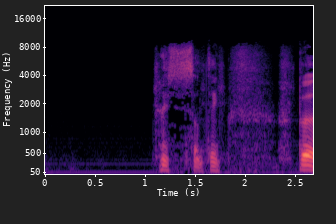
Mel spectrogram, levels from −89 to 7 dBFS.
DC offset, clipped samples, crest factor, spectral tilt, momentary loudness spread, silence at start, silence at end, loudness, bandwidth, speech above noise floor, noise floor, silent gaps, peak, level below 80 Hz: under 0.1%; under 0.1%; 22 dB; -3.5 dB/octave; 14 LU; 1.1 s; 0 s; -38 LUFS; 9.4 kHz; 35 dB; -67 dBFS; none; -12 dBFS; -66 dBFS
